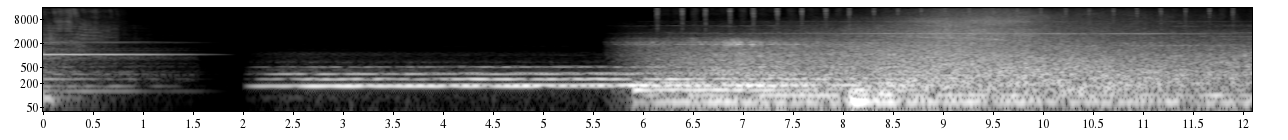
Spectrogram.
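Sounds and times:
droning music: 0:02.1 - 0:12.0
airliner jet engines passing: 0:05.9 - 0:12.0.

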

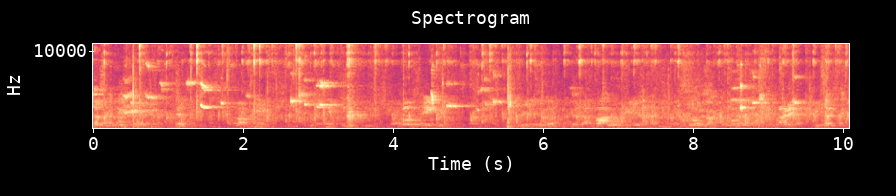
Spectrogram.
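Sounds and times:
table tennis balls clicking: 0:00.0 - 0:10.0
voices chattering in a large hall: 0:00.0 - 0:10.0.

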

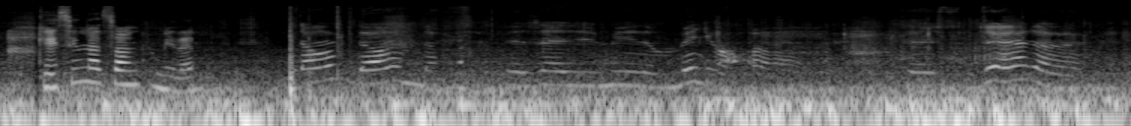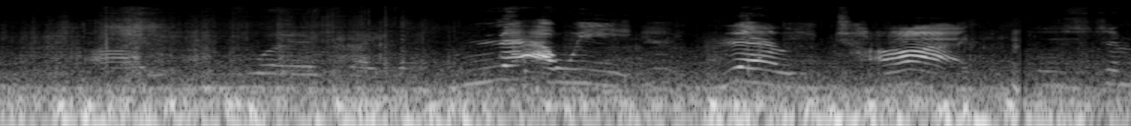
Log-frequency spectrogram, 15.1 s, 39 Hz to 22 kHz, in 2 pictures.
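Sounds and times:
car road noise rumble: 0:00.0 - 0:15.0.

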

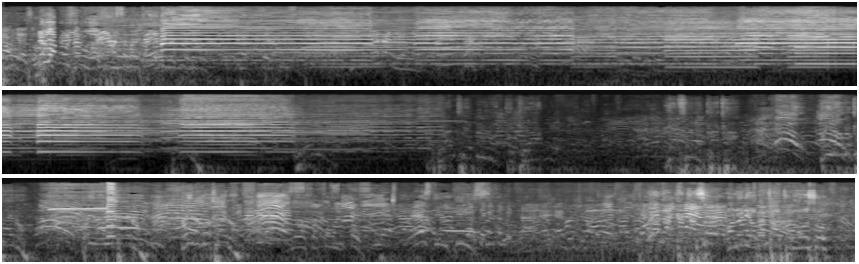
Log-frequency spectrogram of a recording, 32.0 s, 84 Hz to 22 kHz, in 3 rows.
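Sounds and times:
crowd voices: 0:00.0 - 0:32.0
plastic stadium horns blowing: 0:01.5 - 0:17.5, 0:21.9 - 0:25.0.

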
